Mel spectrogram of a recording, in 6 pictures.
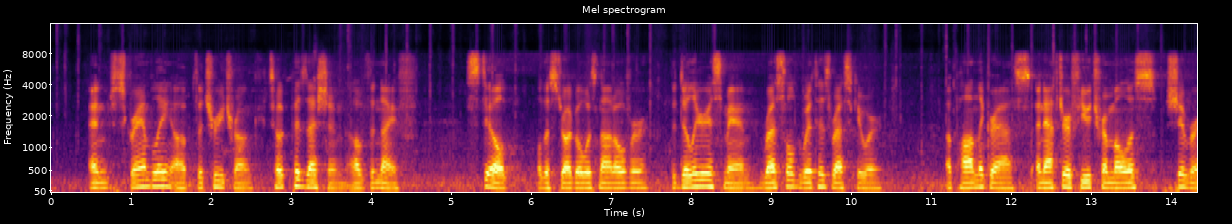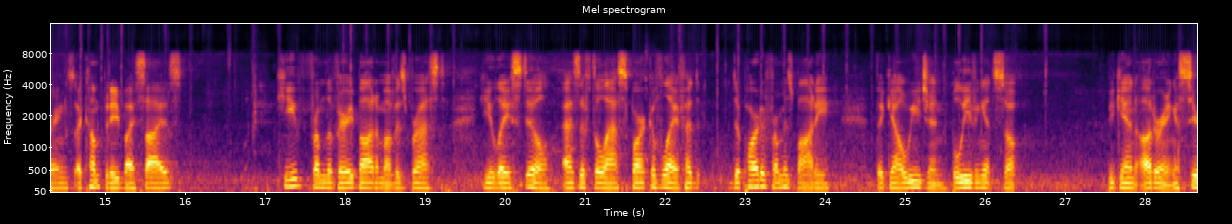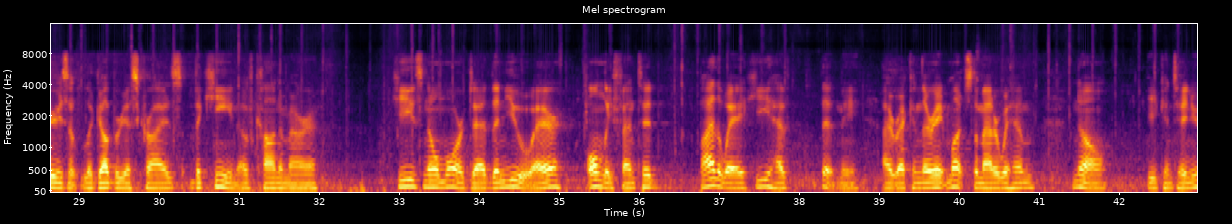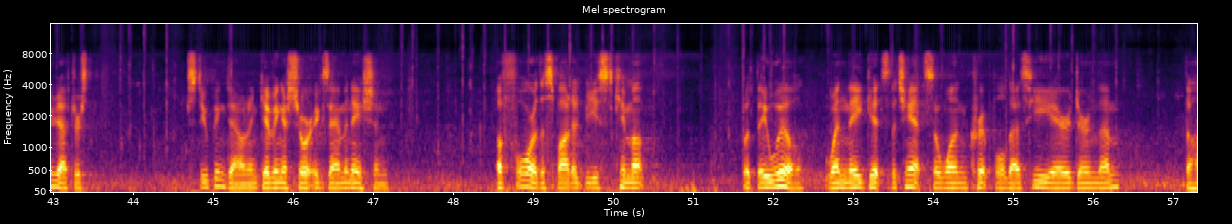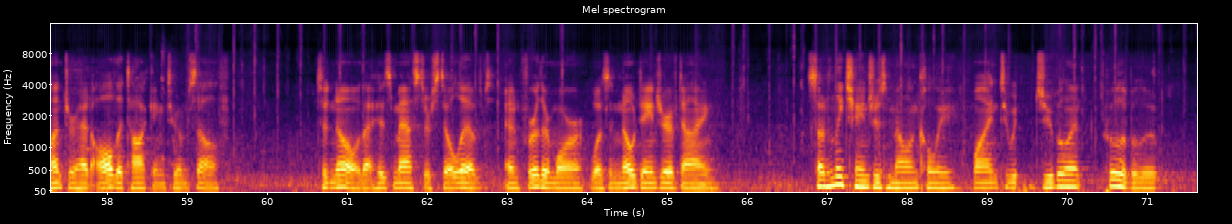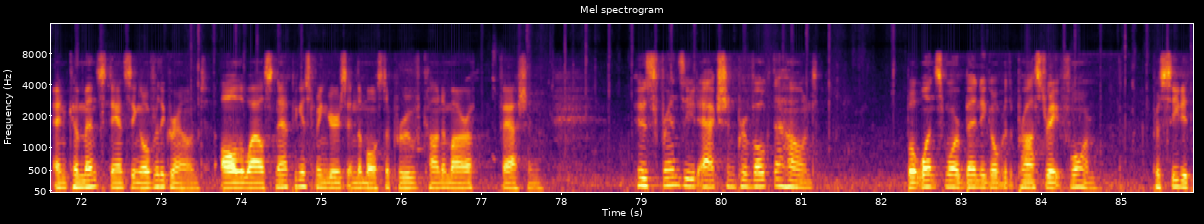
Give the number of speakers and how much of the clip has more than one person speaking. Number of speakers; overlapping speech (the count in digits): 1, no overlap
